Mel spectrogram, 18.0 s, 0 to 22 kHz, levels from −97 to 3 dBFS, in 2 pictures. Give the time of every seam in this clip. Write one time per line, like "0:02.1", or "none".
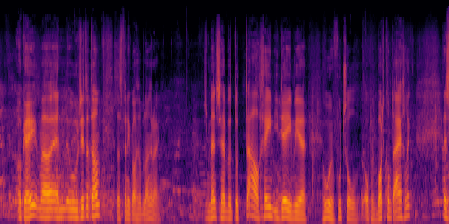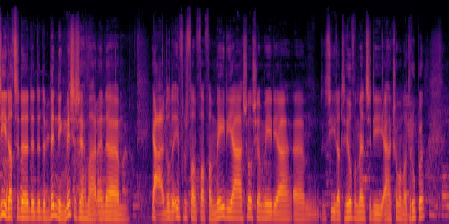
0:02.3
